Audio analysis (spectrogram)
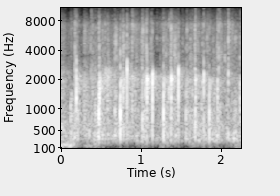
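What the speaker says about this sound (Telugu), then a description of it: "సార్కి ఒకసారి క్లాప్స్ కొట్టవచ్చు" A live audience at an event claps for Narasimha sir, a brief burst of many hands striking together at close range, steady and fairly loud with faint voices underneath.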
